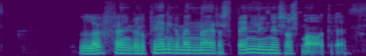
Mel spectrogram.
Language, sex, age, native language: Icelandic, male, 20-29, Icelandic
